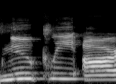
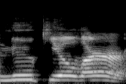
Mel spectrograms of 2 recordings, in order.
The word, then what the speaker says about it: nuclear: doesn't really matter but don't say it wrong it's nuclear not nuclear okay a lot of people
